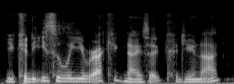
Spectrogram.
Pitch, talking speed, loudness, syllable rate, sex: 130 Hz, 205 wpm, -21 LUFS, 6.1 syllables/s, male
